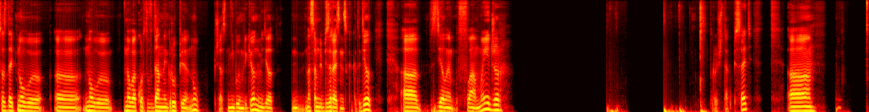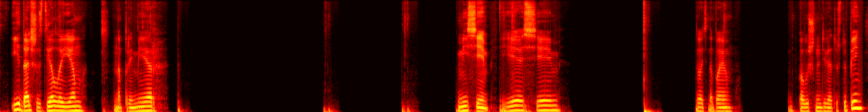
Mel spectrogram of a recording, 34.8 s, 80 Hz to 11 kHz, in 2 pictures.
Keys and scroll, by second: 8.8 shift+f, 12.1-14.0 typing, 23.8 Tab, 25.3 Tab, 27.3 shift+e, 27.8 shift+7, 28.4 7, 30.2 Return.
